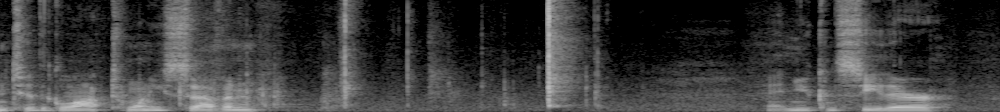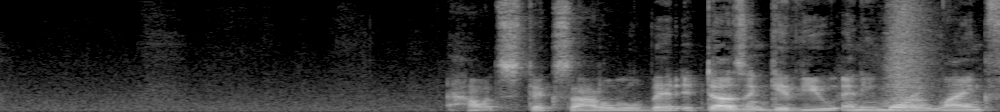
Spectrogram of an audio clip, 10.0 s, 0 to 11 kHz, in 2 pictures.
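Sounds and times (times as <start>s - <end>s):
magazine seating click: 1.6s - 3.1s.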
